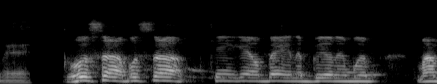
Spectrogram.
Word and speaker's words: Keng El Bey: Go to King L Bay as it's spelled.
